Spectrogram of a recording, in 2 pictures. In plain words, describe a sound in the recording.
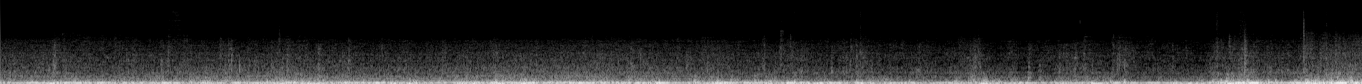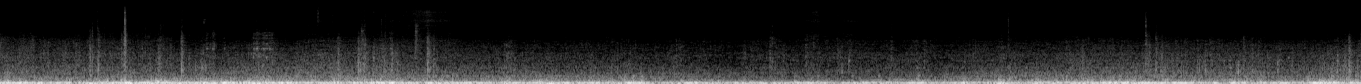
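Loose stones knock against the underside of a vehicle.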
